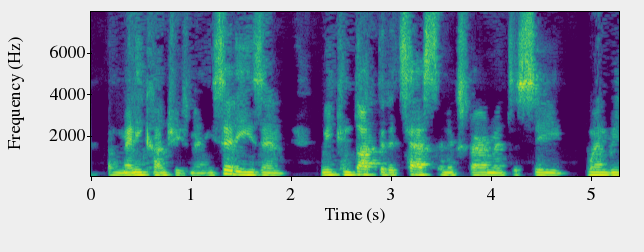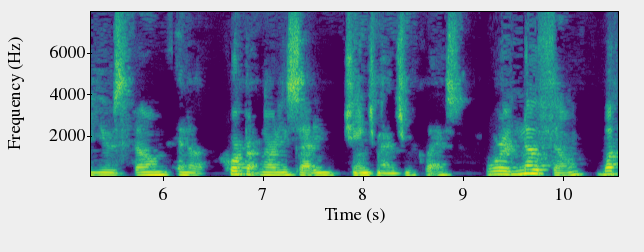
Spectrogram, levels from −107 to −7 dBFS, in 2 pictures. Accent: American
